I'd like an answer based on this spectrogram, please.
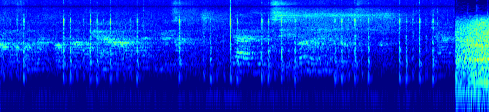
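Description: Room tone with faint, indistinct voices and scattered light clicks. Near the end a loud propeller aircraft engine sound cuts in abruptly.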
